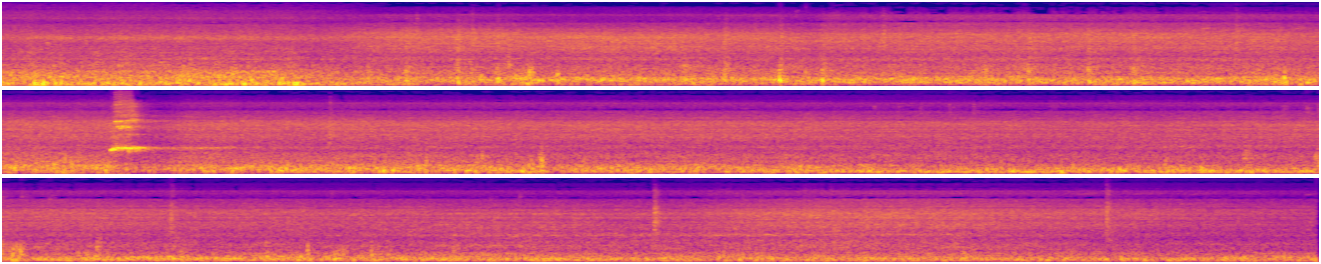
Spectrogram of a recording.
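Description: Steam-hauled passenger train running, heard from an open carriage window: a steady rumble of wheels on rail with a hiss of rushing air. About eleven seconds in there is one very short, loud, sharp sound, the loudest moment of the run.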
